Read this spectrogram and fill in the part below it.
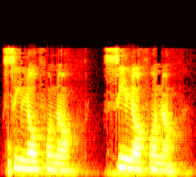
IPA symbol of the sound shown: ks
